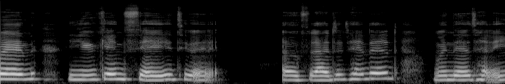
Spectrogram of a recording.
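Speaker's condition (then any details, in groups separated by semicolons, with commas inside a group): Cerebral palsy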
